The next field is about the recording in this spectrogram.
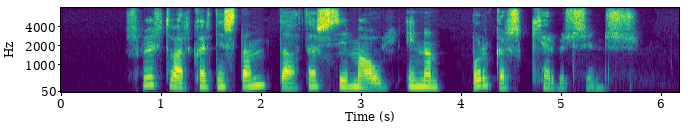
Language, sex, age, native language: Icelandic, female, 17, Icelandic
